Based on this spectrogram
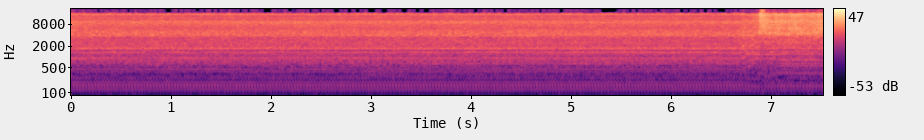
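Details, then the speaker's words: Craftsman 2700 PSI pressure washer, Briggs & Stratton 175cc engine, after a no-start repair: strong even roar under full pump pressure load with no surging or stumbling; running healthy. "Put the machine under load, full-blown pressure. See how this goes."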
